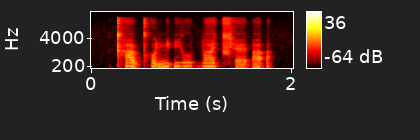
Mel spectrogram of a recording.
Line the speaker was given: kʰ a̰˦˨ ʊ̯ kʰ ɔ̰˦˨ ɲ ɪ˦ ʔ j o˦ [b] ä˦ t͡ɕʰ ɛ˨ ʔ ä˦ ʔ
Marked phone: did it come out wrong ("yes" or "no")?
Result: no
